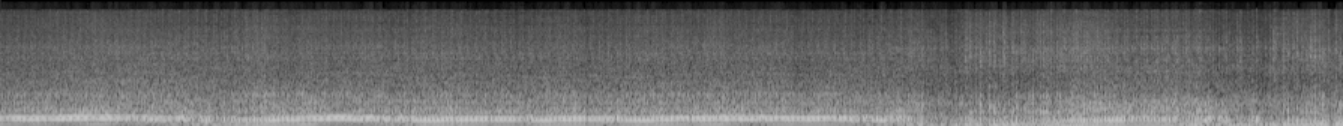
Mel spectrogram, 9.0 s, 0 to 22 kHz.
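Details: Rebuilt 1600cc dual port air-cooled VW engine in a dune buggy, first start, flooded: runs rough and uneven with wavering low note and surging speed; idle set too low to stay running.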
